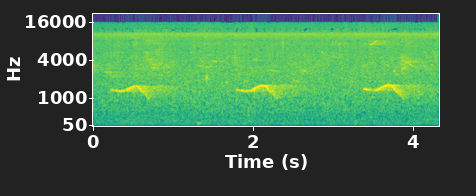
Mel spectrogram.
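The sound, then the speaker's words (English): A male Asian koel, in its October mating season, calls three times at steady intervals from a tree in front of a home, looking for a mate. Each call is a rising, whistled note, heard over the constant hiss of falling rain. “It's October, which is the start of their mating season, and this male call keeps coming to a tree in front of my home to find a mate.”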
